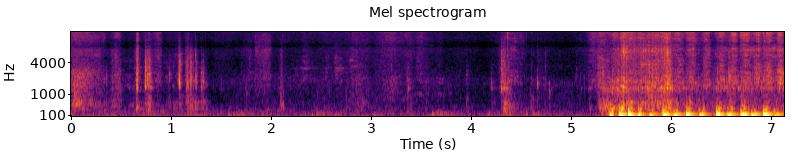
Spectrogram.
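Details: Chinese Honda-clone dirt bike (Coolster 125cc or TaoTao DB24 110cc), about 18 months old, carbureted, fuel on: after quiet handling the engine fires and settles into a quick, even single-cylinder putter with no knocks or rattles; healthy running.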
